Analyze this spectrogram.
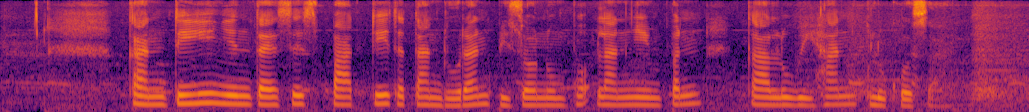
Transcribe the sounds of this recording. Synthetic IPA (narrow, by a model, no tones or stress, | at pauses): kanʈiɲint̪ɛsɪspaʈid̪ət̪and̪uɾanb̥i̤sɔnumpʊʔlanɲimpən | kaluwihanɡ̥luɡ̥osa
